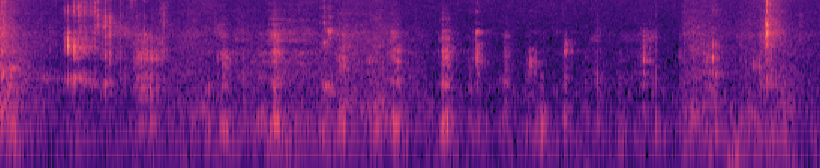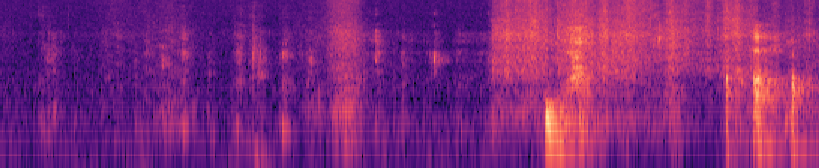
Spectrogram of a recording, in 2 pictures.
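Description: A man biting and chewing a crispy fried chicken wing, with soft, irregular crunches and wet mouth sounds. Near the end come louder breathy sounds from the eater.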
